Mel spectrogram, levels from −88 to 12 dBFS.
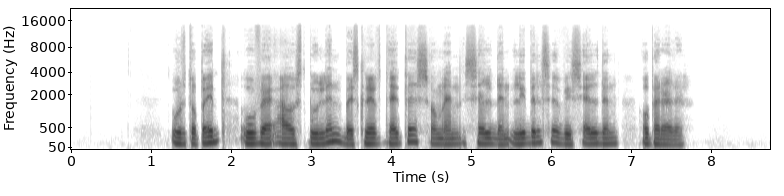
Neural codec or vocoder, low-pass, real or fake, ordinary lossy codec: codec, 44.1 kHz, 2.6 kbps, DAC; 14.4 kHz; fake; none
